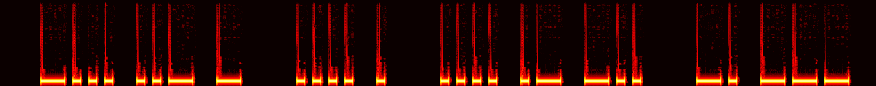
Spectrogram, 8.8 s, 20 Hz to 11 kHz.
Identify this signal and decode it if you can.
Morse code, heard as a keyed tone, about 15 wpm, 700 Hz. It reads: BUT HE HAD NO
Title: Sentences from Top 1000 Words - Review Part 4 - 15wpm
